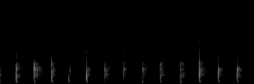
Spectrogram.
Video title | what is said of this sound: Vestige Product Demonstration | ये चिप अलग से है कहते कि इसको ऐसे हिला के बताएंगे आवाज आ रही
